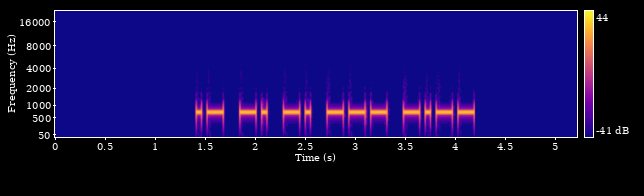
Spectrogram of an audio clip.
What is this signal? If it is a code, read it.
Morse code, heard as a keyed tone, about 22 wpm, 700 Hz. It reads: ANNOY
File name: 5 Letter Words - First 3 Letters Given - 22wpm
